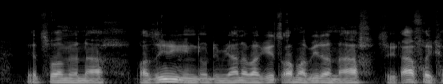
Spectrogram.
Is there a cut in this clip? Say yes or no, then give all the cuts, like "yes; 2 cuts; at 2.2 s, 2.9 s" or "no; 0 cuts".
yes; 1 cut; at 2.0 s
